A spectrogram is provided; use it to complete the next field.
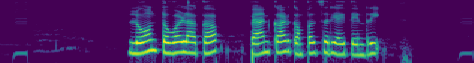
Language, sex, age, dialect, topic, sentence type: Kannada, female, 18-24, Central, banking, question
